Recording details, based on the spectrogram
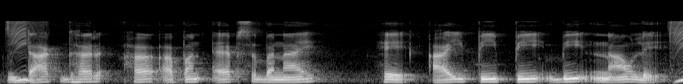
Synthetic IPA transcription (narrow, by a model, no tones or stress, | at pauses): ɖakɡʱəɾhəʔə̰pənɛpsbənae | heaipipibinaw̃lḛ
